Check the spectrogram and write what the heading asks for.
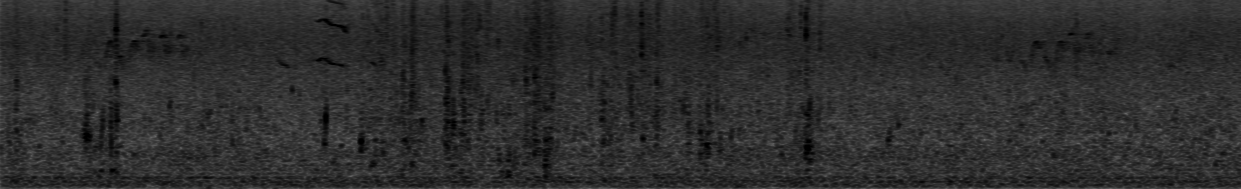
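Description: Shallow creek running steadily over gravel, with an Australian cattle dog wading and splashing in it as it noses for a submerged rock; sharp splashes come scattered through the first eight seconds or so.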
